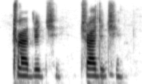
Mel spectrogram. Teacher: the TR is more of a CHR sound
